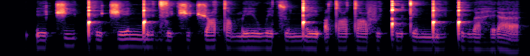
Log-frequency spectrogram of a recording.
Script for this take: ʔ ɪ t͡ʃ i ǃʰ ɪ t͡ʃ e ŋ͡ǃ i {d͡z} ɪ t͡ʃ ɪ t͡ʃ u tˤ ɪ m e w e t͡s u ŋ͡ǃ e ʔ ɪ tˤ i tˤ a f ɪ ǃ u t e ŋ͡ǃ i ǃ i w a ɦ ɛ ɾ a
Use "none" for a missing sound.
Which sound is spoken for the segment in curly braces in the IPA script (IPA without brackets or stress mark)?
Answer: d͡z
